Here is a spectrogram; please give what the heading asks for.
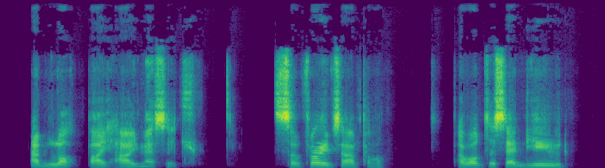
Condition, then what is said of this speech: Muscular dystrophy. You're trying to find ways of saying things in the fewest amount of words possible to conserve your breath.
